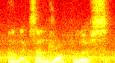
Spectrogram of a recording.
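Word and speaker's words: Alexandroupolis: a well provided that's how you say it alexandraopolis and again oh no he's a little bit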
